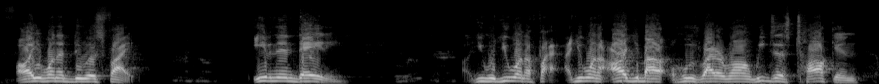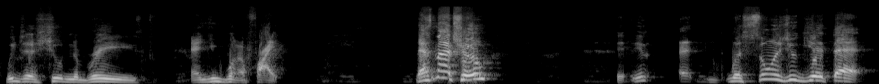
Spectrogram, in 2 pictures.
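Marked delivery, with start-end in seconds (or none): 13.0-13.7 very high, raised, argumentative, combative voice. Speaker acts out a woman's retort while dating, mimicking her combative tone. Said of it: "as soon as that voice change like that".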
